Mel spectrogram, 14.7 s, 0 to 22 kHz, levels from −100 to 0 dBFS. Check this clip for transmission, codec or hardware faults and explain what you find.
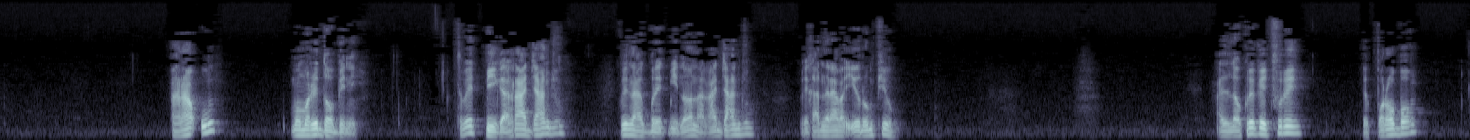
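One fault runs through the whole recording. WMA compression, throughout: likely a transform codec at a rate fitting about 48 kbps zeroes weak detail, so the speech sounds plainly ringing and washy, with breathing hiss.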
